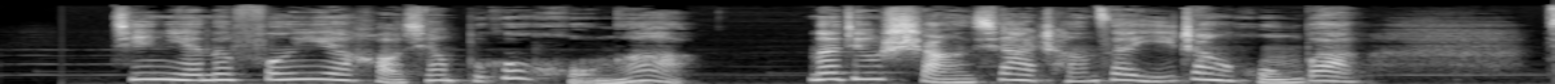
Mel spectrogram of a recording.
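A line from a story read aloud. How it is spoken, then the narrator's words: Flat, indifferent. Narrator (Chinese): 只淡淡说了一句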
